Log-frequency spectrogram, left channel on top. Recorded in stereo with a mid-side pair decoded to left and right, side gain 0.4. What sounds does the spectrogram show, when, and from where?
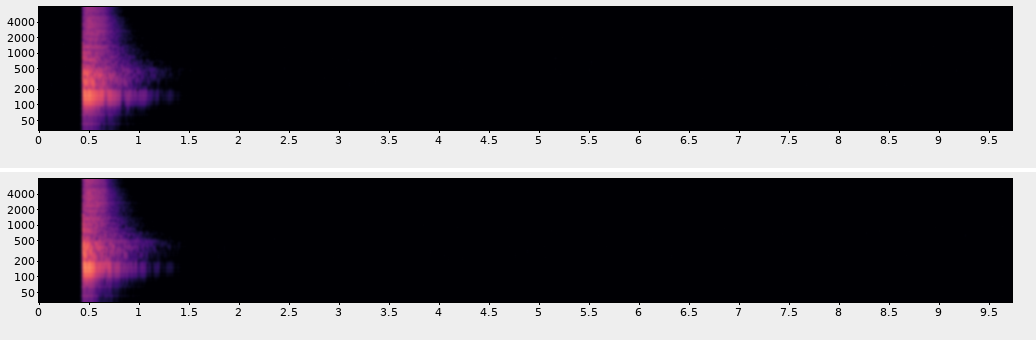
0.4 s a snare drum: 40° right, 0.5 m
